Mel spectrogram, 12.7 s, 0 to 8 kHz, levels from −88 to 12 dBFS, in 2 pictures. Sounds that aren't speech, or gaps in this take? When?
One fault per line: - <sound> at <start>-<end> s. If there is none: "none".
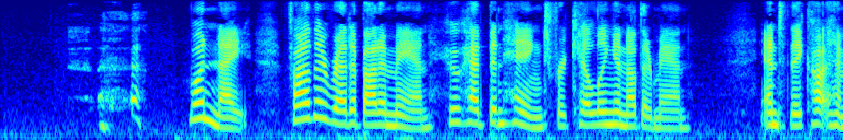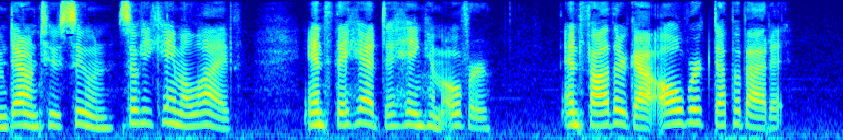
- laugh at 0.5-1.1 s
